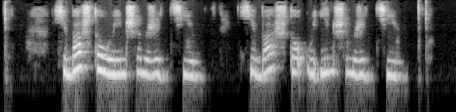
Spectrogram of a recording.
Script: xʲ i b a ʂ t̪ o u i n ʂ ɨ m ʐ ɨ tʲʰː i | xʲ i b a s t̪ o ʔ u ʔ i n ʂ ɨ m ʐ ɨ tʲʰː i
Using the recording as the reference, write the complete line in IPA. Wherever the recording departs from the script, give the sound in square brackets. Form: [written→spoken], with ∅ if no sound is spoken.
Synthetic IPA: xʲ i b a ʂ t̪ o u i n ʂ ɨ m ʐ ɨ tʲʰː i | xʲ i b a [s→ʂ] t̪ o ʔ u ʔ i n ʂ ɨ m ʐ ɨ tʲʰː i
